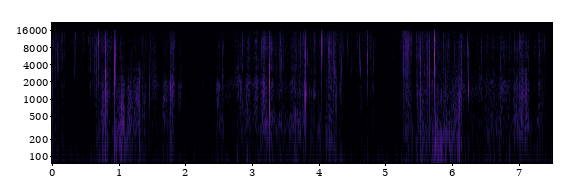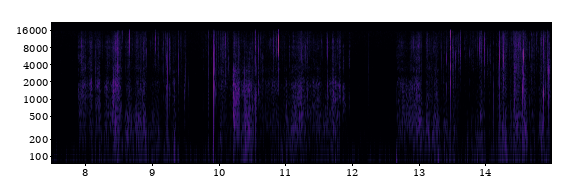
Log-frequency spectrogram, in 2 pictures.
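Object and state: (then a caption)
Silicone ear microphone. A gloved hand scratches and probes inside the hollow ear canal of a soft, translucent, hand-sized silicone ear microphone cover with a thin metal earpick. Close, crackling rustles and crinkly scrapes come in bursts with brief pauses between them.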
